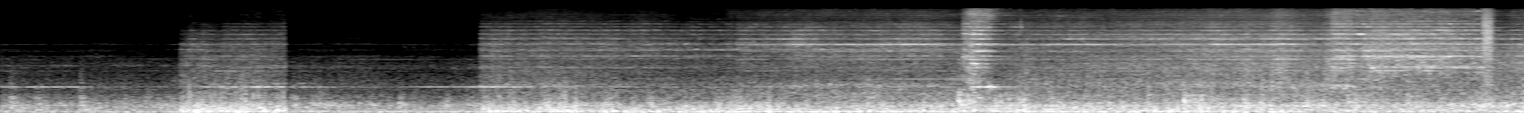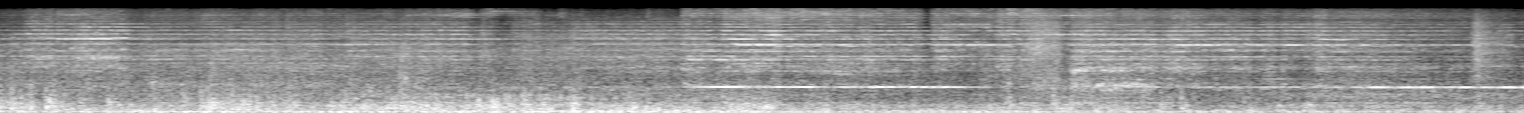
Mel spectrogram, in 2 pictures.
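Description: Canadian Pacific diesel locomotives passing close by, their engines rumbling, louder from about five seconds in as they draw level. Steel wheels squeal on the rails in thin, high tones that come and go, strongest in the second half.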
